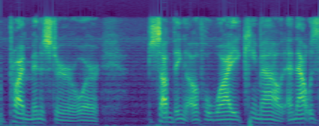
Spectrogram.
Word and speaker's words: Hawaii: And now our brothers and sisters in Hawaii, to say it correctly, Hawaii, are over there.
